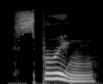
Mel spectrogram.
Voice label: "spring", uk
